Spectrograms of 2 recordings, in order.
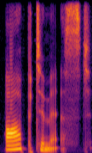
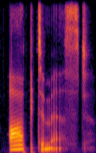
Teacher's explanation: The stress moves to the first syllable.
